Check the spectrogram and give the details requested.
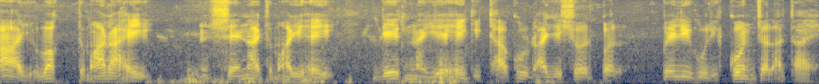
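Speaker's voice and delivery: very soft, hushed put-on movie hero voice. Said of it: "पहिले एक आवाज काढतो राजकुमारचा".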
